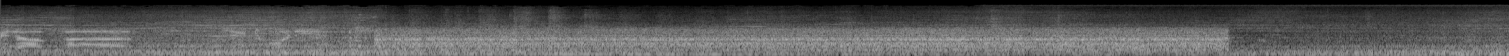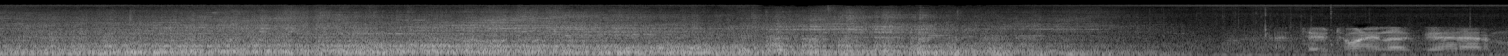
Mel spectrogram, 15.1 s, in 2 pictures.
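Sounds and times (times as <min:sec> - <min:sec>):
freight train rumbling on rails: 0:00.0 - 0:13.5.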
